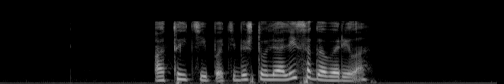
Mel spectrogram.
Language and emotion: Russian, neutral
